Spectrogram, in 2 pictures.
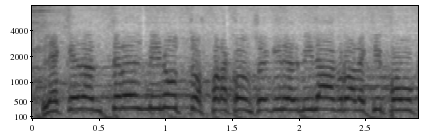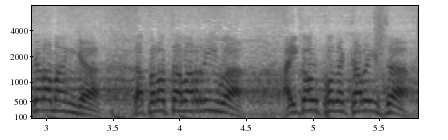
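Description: A man giving breakneck goal commentary on football, urgent and given to repeated drawn-out cries. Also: very high-pitched, a little mellow, roomy sound, in a large hall, slight background noise.

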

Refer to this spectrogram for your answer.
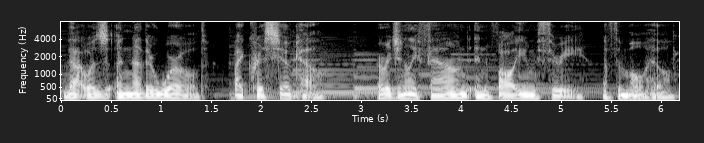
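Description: A man's voice: on the low side, flat delivery, normal speed, dark tone. A man hosting a podcast in a playful, conversational, casual way. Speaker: podcast host. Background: acoustic guitar music.

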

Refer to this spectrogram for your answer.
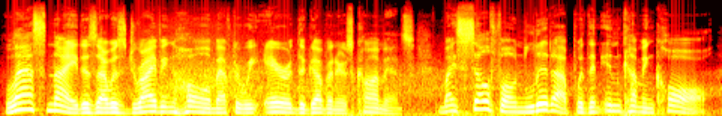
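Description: A man hosting and reporting on a news podcast, delivering measured, scripted narration. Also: fairly high pitch, expressive, a little mellow.

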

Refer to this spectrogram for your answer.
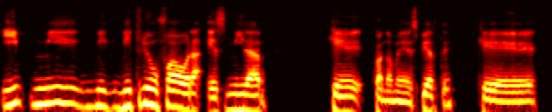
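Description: A young man co-hosting a podcast, telling animated stories and laughing often. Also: mid-range voice, slow pace, dry recording, studio quality. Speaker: podcast co-host. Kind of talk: casual podcast chat.

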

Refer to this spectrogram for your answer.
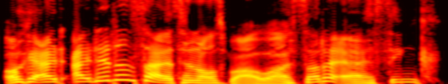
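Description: A woman's voice: fairly high pitch, wildly swooping pitch, rapid-fire, dry recording, clean studio sound. A woman with a Singaporean accent chatting casually as a radio DJ and co-host, candid and emphatic. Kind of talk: casual co-hosted chat.

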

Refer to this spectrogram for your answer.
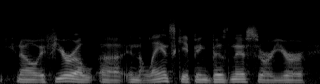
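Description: Here a man with a fairly low voice talks a little fast, and there's no room sound. He's a financial advisor hosting radio, chatting about investing with lots of fillers and restarts.

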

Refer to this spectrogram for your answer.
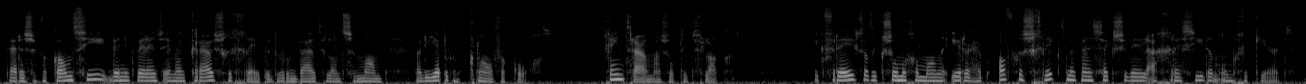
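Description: A woman's voice: deep voice, expressive, normal speed, warm tone, no room sound, studio quality. A middle-aged woman from Amsterdam narrating her own diary as an audiobook, frank, wry and down-to-earth. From Amsterdam, Netherlands. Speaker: narrator and author.

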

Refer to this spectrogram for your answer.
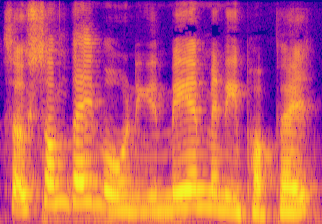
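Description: A woman's voice: on the high side, lively intonation, fairly quick, a little mellow. Middle-aged woman, chatty and emphatic. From Essex, England. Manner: opinionated, emphatic, repeats phrases. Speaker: podcast host and newspaper diarist. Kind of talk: chatty podcast talk.

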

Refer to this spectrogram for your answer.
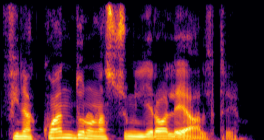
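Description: A man's voice: deep voice, sing-song, brisk, vocal fry, a little mellow, dry recording, clean studio sound, heavily acted. A man voicing a timid young female flower who feels out of place, reading a storybook. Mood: plaintive. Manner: plaintive, fearful.

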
